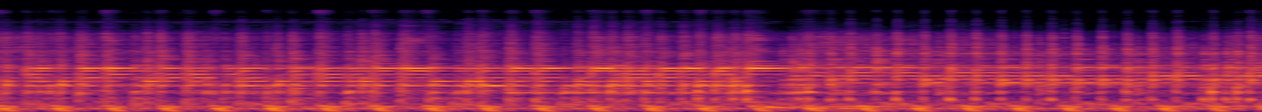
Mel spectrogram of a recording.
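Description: Several Uzbek doira frame drums played together in a fast, driving rhythm, with a sustained melody line held over them that shifts to new notes about four seconds in.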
